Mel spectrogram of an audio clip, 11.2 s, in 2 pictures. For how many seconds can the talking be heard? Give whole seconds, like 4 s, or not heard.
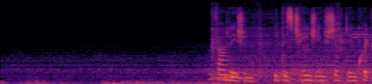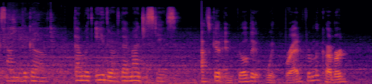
8 s.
